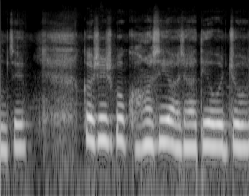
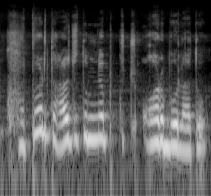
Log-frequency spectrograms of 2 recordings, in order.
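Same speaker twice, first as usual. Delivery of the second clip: a hammed-up angry rant; angry threat; 4 semitones higher than usual. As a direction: snap at the nagging child. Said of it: "गुस्से में".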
